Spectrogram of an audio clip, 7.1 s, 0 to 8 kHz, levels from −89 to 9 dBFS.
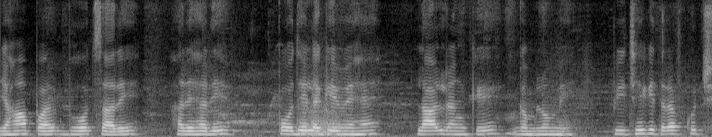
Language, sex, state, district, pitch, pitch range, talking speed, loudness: Hindi, female, Maharashtra, Washim, 195 Hz, 190-205 Hz, 170 wpm, -16 LUFS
